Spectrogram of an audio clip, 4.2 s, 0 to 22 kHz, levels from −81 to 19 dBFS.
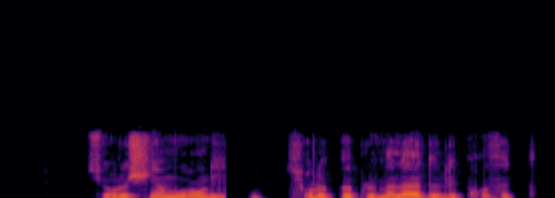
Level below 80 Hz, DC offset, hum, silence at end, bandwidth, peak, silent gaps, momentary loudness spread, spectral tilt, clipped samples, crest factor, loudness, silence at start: -60 dBFS; under 0.1%; none; 0.35 s; 7.8 kHz; -6 dBFS; 1.75-1.85 s, 2.08-2.13 s; 16 LU; -6 dB/octave; under 0.1%; 20 dB; -24 LUFS; 0.65 s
